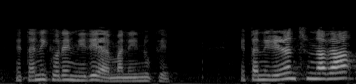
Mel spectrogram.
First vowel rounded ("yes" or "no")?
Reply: no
